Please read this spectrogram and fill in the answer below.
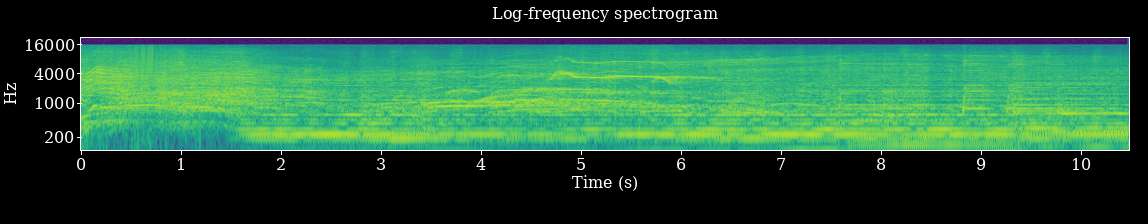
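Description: Audience shouting and cheering, then sustained synthesizer chords of a song's intro come in about a second and a half in and hold steady, with whoops and a high gliding whistle over them.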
